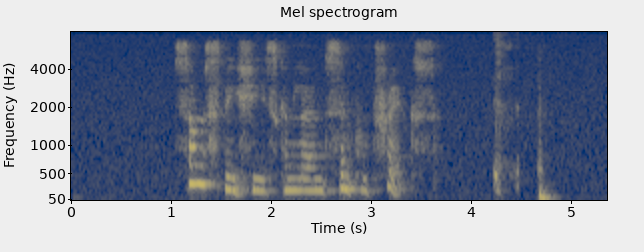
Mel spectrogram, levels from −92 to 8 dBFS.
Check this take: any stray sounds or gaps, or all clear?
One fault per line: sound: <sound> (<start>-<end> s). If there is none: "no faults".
sound: cough (4.2-4.5 s)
